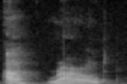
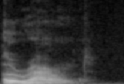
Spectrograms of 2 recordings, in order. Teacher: A at the front of around is pronounced with a schwa sound, the So it's not a round, it's around.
